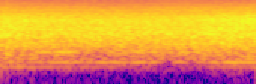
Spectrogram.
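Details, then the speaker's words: iLiving fan on low speed after balancing the blade with spray paint: a steady airy rush with no thumping or rhythmic wobble. It is substantially better than before, though still slightly wobbly. "oh what did I do as I turned it off it goes [Applause] that's substantially better oh there it goes it's still better than it was"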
